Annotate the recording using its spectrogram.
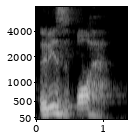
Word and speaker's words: رزقه: لا يفخم القاف ويرقق ماذا؟ الهاء. فقدر عليه رزقه رزقه.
